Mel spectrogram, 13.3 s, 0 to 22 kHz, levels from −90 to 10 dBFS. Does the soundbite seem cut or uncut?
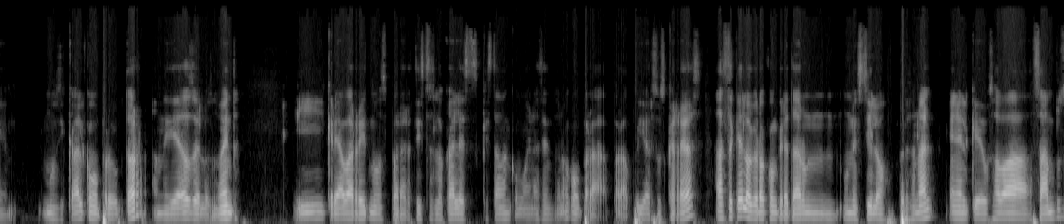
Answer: cut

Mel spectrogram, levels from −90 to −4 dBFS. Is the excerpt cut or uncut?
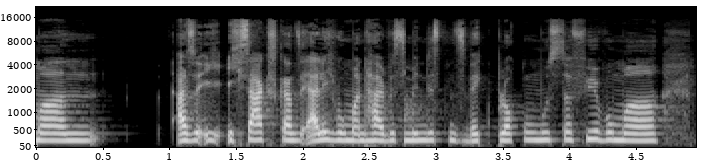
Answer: cut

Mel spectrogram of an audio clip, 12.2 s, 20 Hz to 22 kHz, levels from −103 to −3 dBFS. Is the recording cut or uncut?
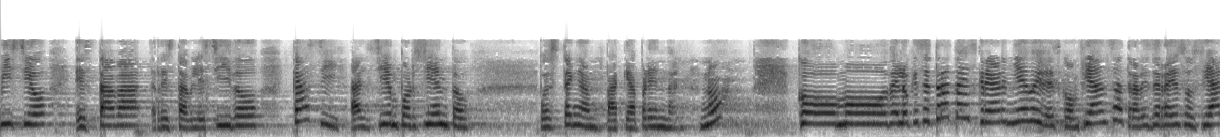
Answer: uncut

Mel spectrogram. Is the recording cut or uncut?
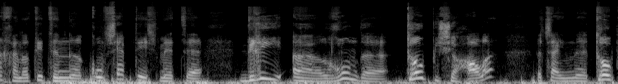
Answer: uncut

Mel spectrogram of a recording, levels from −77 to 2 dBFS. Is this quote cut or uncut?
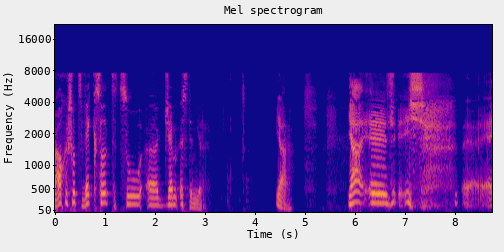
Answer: uncut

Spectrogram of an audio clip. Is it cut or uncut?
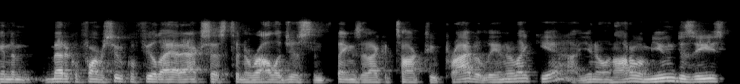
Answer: uncut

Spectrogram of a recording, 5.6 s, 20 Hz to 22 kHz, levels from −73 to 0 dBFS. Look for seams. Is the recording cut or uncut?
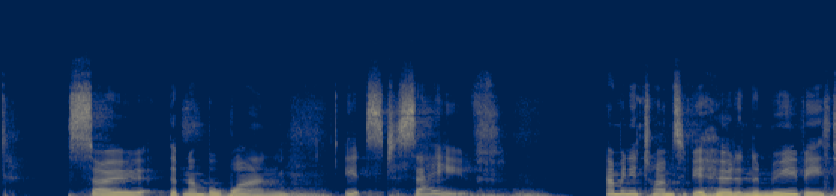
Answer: cut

